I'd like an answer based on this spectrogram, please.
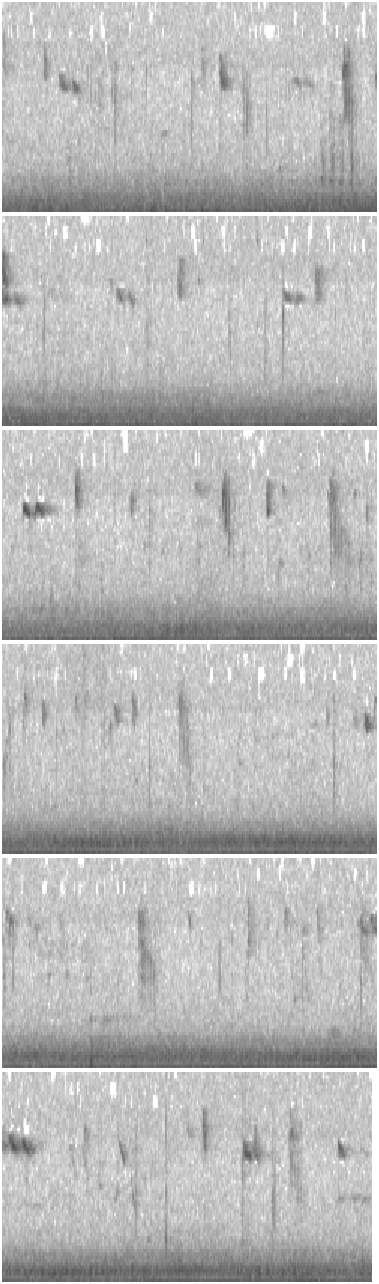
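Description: Long-tailed tits giving brief, thin, high-pitched calls at irregular intervals, over a steady low rumble of background noise.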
